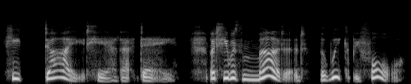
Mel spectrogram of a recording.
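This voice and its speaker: A woman voicing a brisk, clever aristocratic lady detective with a refined, theatrical manner. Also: on the high side, sing-song, husky, no echo, lo-fi sound, voice pushed up, exaggerated voice. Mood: urgent.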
